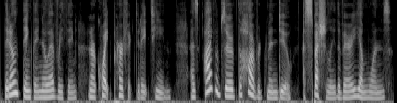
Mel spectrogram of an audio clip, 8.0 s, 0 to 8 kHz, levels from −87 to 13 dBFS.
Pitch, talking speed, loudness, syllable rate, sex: 200 Hz, 180 wpm, -19 LUFS, 5.8 syllables/s, female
